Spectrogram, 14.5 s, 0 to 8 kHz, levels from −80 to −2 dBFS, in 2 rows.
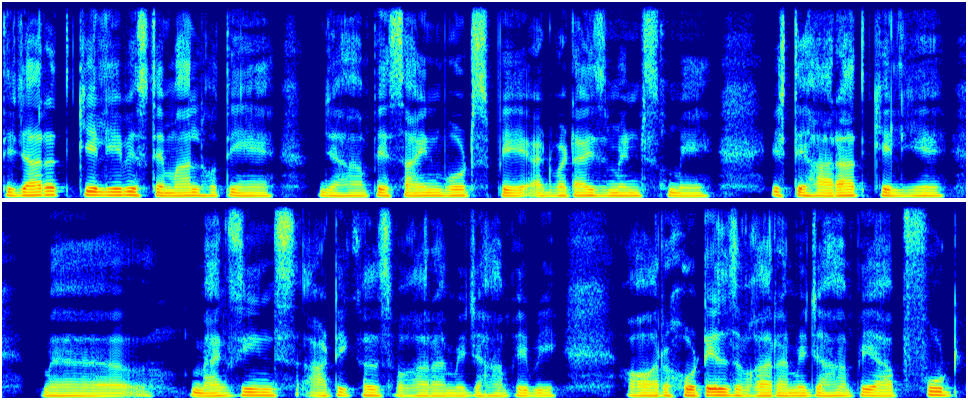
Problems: none marked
